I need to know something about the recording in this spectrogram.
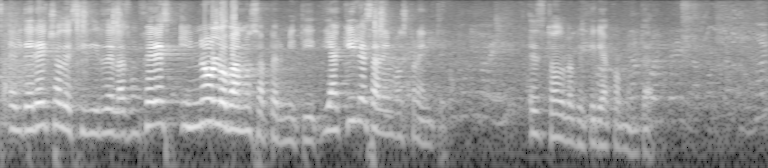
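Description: A middle-aged woman speaks with emphasis into a microphone.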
